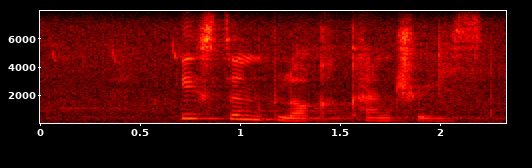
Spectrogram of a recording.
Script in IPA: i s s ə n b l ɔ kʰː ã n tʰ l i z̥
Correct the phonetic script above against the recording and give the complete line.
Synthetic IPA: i s t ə n b l ɔ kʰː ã n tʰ ɹ i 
